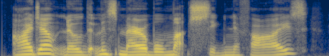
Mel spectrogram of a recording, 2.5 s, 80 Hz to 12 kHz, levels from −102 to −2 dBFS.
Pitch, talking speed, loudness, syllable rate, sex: 185 Hz, 195 wpm, -18 LUFS, 5.6 syllables/s, female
